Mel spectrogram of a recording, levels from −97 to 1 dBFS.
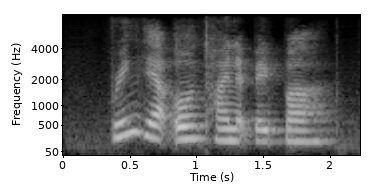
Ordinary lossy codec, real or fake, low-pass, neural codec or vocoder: none; fake; none; codec, 16 kHz, 0.5 kbps, X-Codec, WavLM features, trained on Multilingual LibriSpeech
